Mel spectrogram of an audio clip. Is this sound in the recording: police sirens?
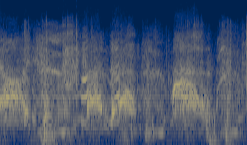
no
